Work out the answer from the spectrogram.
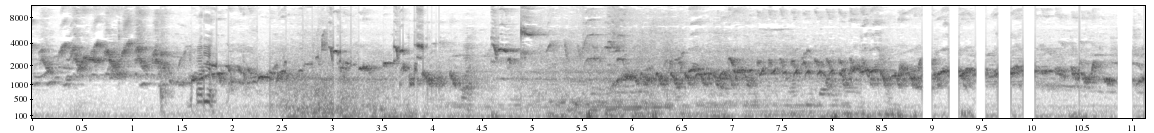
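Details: White-rumped shama tutor song from the Indonesian songbird-keeping hobby: a dense, unbroken stream of rapid chirps, trills and squeaky notes. It runs without pause for about nine seconds, then breaks into short clipped bursts near the end.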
